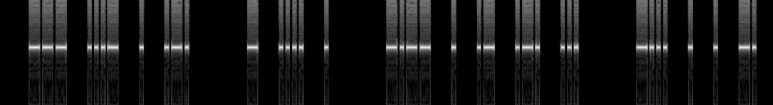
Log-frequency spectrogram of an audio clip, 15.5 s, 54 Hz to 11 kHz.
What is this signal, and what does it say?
Morse code, heard as a keyed tone, about 18 wpm, spaced as for 12 wpm, 1000 Hz. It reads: OVER THE YEARS BEEN
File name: qotdfiles / 12wpm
